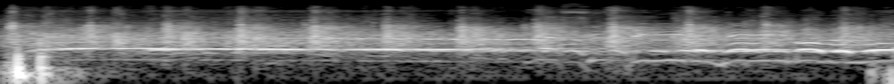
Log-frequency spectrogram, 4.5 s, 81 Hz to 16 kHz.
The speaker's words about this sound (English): Would you clap your hands and just give God about 30 seconds of glory and praise?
